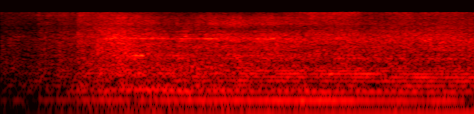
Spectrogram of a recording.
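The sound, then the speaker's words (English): Propeller plane taking off in a cloud of dust near the jungle, its engine drone swelling quickly in the first moments and then holding a loud, steady, buzzing roar. “The plane takes off in a cloud of dust.”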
